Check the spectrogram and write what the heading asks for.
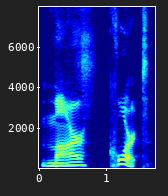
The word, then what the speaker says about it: Marquart: gonna read this part my name is pronounced mar quart like a quart of milk which i do not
